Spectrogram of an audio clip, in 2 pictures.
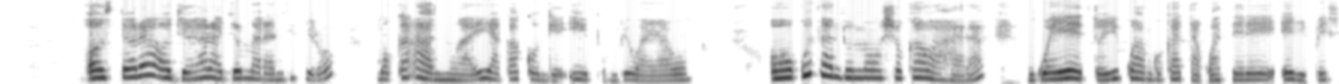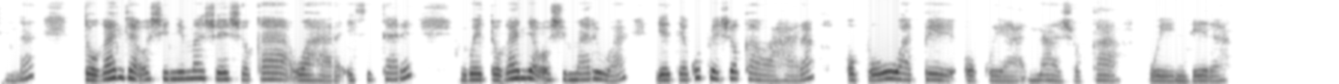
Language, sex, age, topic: Oshiwambo, female, 18-24, finance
